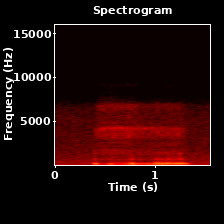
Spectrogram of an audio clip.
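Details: A single low, rattling, throaty snore lasting about a second from a sleeping dog.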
